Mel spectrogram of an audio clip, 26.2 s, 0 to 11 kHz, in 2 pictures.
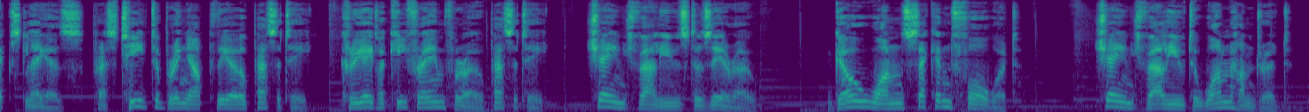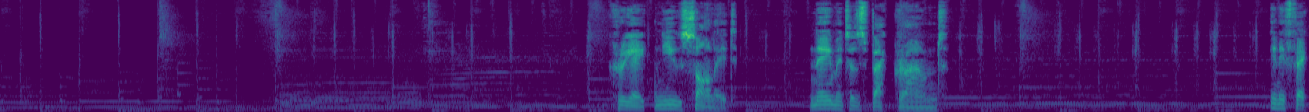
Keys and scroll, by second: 0.5 t.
